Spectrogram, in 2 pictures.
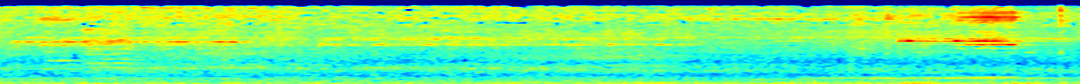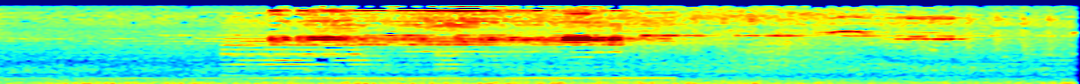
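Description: Road traffic: a steady rumble of passing vehicles, with car horns sounding in the middle, one long horn note held for several seconds.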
